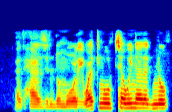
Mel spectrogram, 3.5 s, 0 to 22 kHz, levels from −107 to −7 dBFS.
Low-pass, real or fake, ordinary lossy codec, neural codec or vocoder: 7.2 kHz; real; AAC, 48 kbps; none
